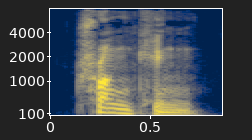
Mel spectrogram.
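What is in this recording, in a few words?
"trunking", British English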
